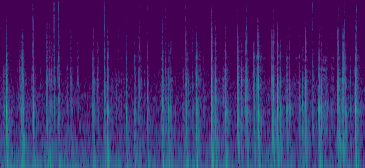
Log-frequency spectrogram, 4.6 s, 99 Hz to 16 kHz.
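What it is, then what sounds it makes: Cellophane-wrapped cardboard perfume box. Fingertips and short dark-painted nails tap the sides and back of a sealed Ariana Grande "Thank U, Next" perfume box, a rectangular cardboard box of about 100 ml size wrapped in clear cellophane and held upright in both hands with the bottle inside. About two dozen quick, light taps land in an irregular rhythm, each a short hollow knock centered in the midrange with a faint papery crinkle.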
